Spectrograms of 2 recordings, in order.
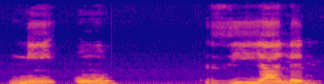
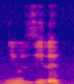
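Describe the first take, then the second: First: It is sounded letter by letter as Malay spelling. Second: It is sounded like the English name. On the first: The speaker calls it wrong. "Kita tak sebut New Zealand" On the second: The speaker calls it right. "kita akan sebut New Zealand"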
